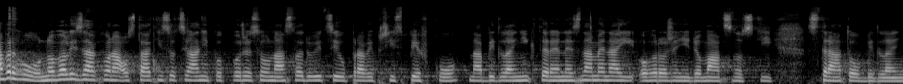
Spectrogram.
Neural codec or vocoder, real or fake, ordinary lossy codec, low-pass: none; real; Opus, 24 kbps; 14.4 kHz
